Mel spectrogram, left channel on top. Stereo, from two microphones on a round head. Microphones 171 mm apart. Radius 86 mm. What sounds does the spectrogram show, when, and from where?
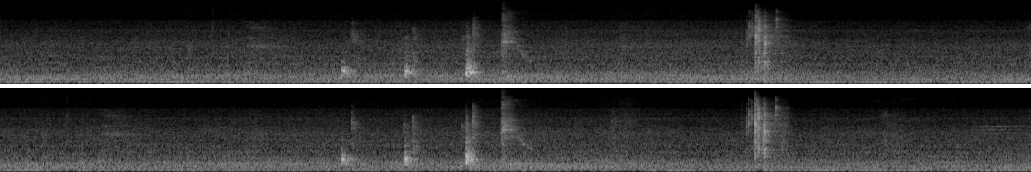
3.4 s footsteps: 60° right (ahead or behind), 3 m; by 4.8 s 50° right (ahead or behind), 3 m
5.0 s whispering: 65° right (ahead or behind), 3.5 m
7.4 s crushing: 50° right (ahead or behind), 2.5 m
